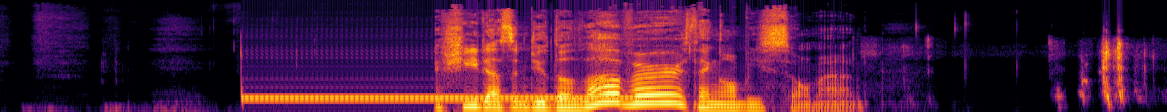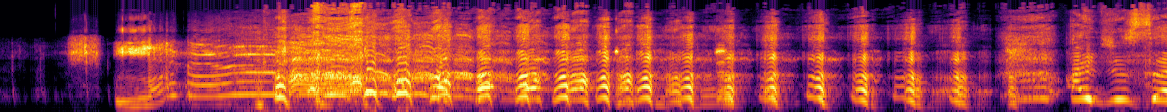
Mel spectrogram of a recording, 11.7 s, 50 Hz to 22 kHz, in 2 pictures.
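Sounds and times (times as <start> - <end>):
electronic phone ringing tone: 1.2 - 3.2
speech: 2.2 - 4.5
laughter: 6.6 - 11.6.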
